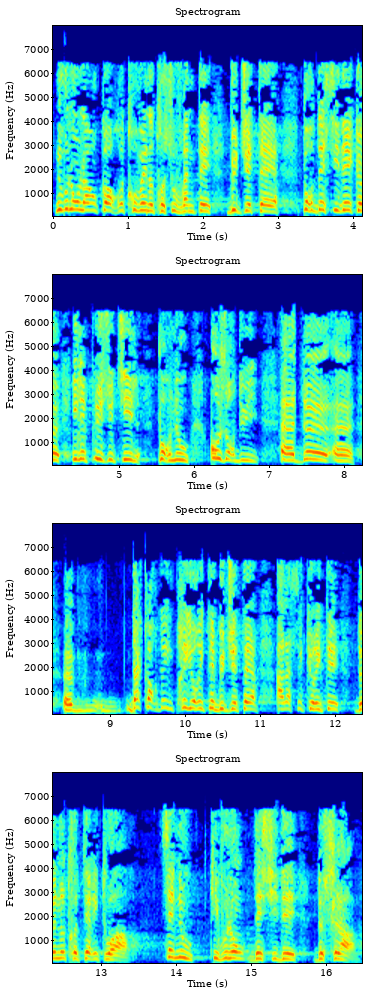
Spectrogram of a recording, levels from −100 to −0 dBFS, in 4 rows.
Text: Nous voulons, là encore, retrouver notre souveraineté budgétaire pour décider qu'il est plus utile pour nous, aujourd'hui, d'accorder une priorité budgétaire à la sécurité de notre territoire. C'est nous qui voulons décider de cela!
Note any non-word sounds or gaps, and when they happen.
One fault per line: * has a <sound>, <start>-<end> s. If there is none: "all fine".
all fine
